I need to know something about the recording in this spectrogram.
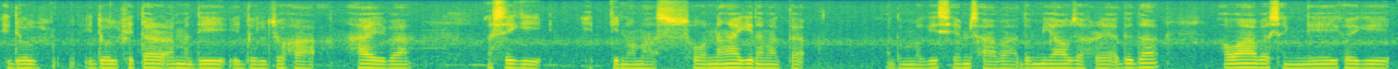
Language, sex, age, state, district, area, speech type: Manipuri, male, 45-60, Manipur, Thoubal, rural, spontaneous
